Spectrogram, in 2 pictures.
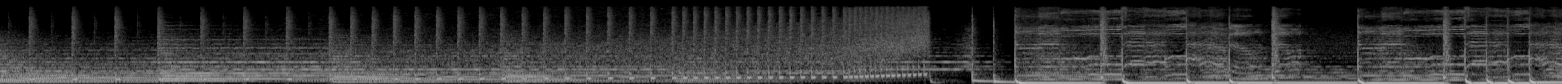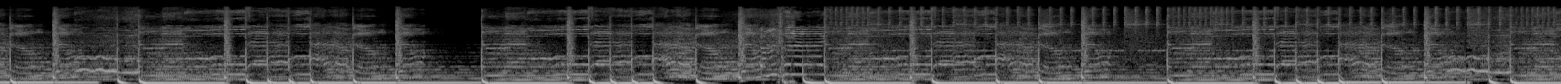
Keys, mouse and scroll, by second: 2.7 ctrl+i, 3.4-5.2 drag, 8.6 ctrl+i, 8.9 double click.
